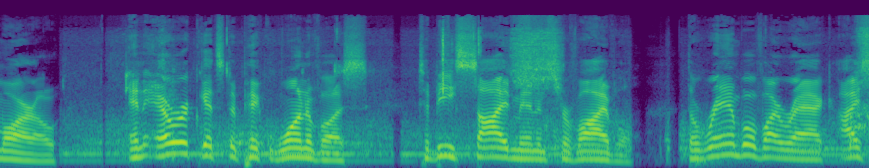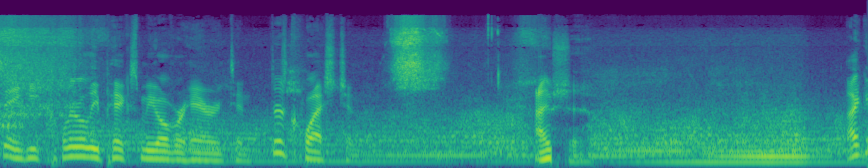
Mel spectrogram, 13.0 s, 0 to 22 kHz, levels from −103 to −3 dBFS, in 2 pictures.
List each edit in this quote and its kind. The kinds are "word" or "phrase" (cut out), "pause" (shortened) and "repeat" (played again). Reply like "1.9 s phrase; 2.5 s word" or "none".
1.5 s word; 3.4 s word; 8.7 s phrase; 10.7 s phrase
